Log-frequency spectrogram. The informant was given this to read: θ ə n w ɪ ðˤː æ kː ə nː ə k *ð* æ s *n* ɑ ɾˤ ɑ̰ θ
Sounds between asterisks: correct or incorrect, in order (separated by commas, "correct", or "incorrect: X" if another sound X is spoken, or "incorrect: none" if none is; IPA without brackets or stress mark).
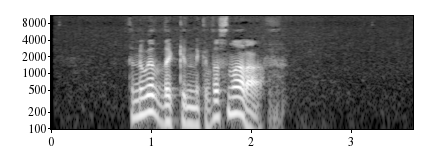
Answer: correct, correct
